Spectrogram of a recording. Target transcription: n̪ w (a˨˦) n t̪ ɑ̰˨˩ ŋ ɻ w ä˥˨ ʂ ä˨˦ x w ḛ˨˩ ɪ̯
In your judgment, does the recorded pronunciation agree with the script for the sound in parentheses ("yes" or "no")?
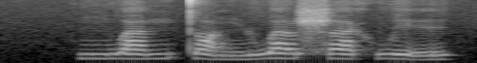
yes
